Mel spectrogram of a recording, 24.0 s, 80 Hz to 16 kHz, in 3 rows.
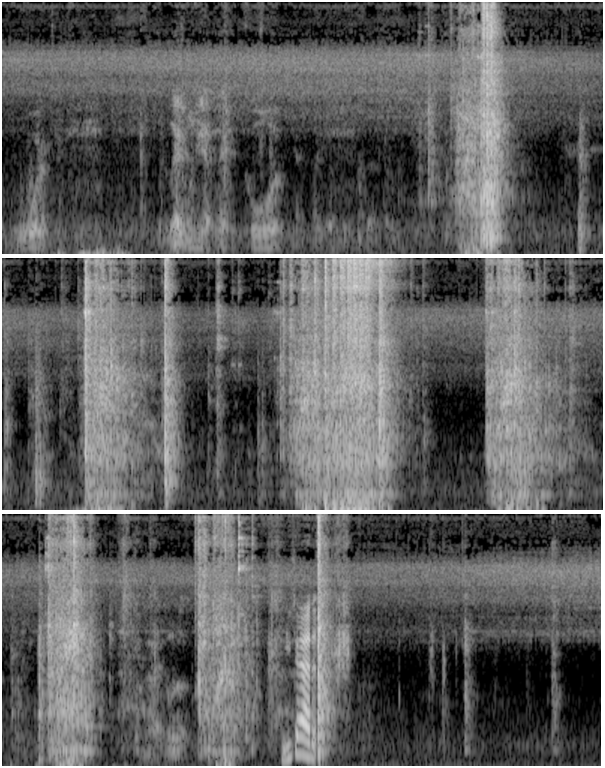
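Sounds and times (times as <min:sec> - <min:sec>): small engine cranking: 0:05.6 - 0:06.8, 0:09.0 - 0:10.2, 0:11.5 - 0:13.6, 0:14.4 - 0:15.8, 0:16.5 - 0:20.6.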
